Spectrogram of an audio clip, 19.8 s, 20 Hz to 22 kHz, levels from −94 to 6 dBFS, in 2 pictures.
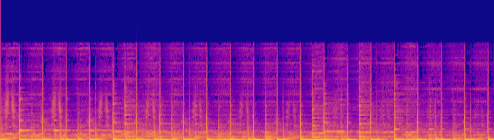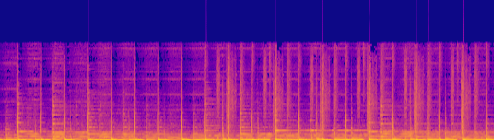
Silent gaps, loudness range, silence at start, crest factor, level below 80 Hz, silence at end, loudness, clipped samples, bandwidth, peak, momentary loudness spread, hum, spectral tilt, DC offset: none; 1 LU; 0 s; 6 dB; -8 dBFS; 0 s; -11 LUFS; under 0.1%; 12.5 kHz; 0 dBFS; 3 LU; none; -6.5 dB/octave; under 0.1%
